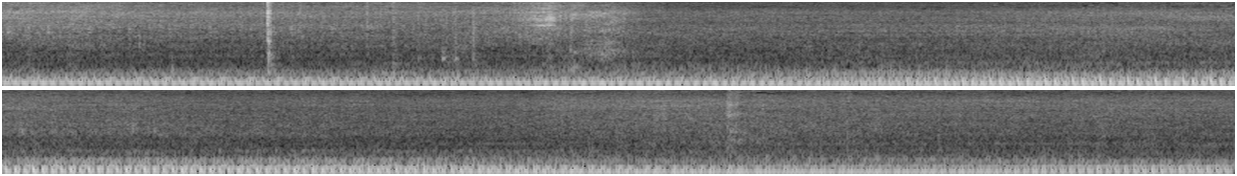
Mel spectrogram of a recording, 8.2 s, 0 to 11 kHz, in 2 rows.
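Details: Toyota 1JZ engine in a Nissan Silvia S15, about 2000 km after a poor rebuild, with glitter in the oil, on first start: a steady rapid metallic knock at idle, about two to three per second, pointing to internal bearing damage.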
